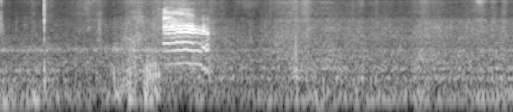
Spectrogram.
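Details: A talkative rescued house cat gives one drawn-out meow of about half a second, steady and harmonic, set against a low background hum with faint clicks before and after.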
